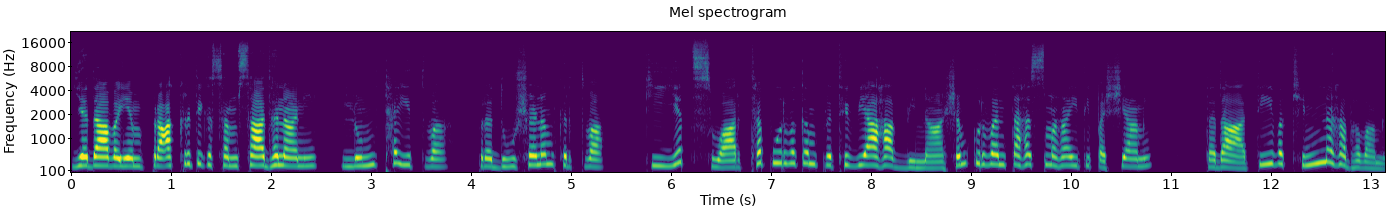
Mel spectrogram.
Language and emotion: Sanskrit, sad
